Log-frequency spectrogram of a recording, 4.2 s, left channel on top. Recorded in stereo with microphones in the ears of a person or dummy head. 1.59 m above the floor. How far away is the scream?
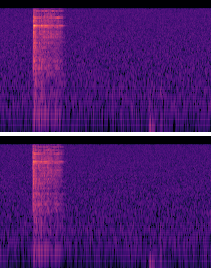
No scream in this recording.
